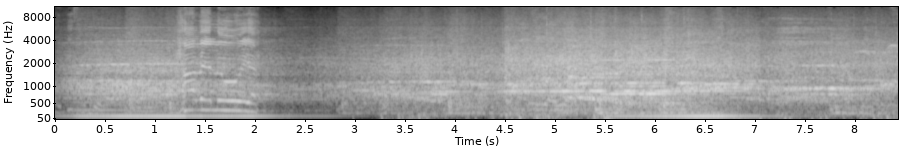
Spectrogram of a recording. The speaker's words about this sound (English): Hallelujah. That clap was for me.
